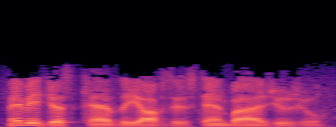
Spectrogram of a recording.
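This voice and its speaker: A man playing a steady cavalry captain in a 1950s radio western, laconic, dutiful and understated. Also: low voice, brisk, slight background noise. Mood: wry. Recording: muffled vintage 1950s radio recording.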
